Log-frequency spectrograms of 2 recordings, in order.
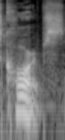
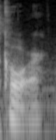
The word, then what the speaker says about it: Corps: I always read his corpse and I know it's core but it could be corpse because it's non origins okay no the pronunciation is core it's always this -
